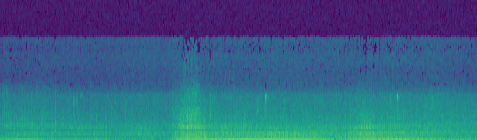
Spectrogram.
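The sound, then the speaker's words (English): A Kia Stinger car engine revs loudly, its droning pitch climbing in two surges as it accelerates, with a brief dip between them. No voices are heard. “I got your sound clip.”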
